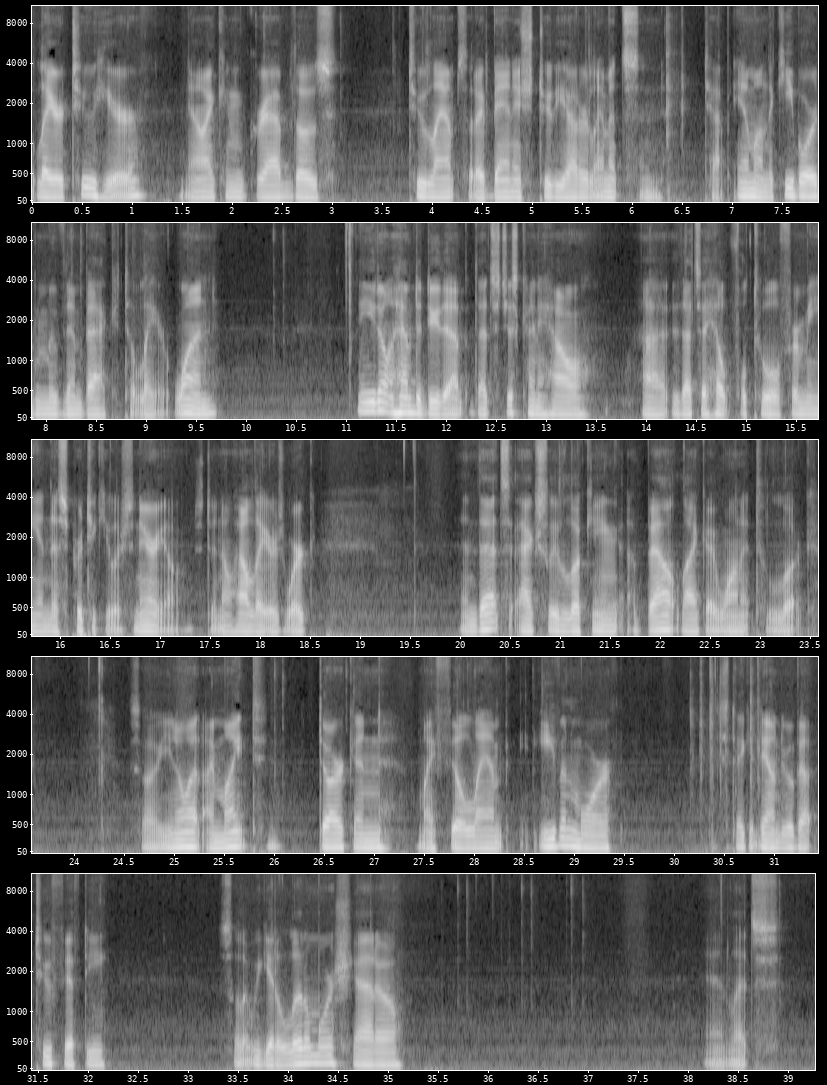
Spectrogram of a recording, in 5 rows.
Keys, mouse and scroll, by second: 0.3-2.1 scroll down 17, 2.1 click, 2.8 shift+click, 6.0 scroll down 10, 6.2 m, 8.1 m, 10.2 click, 13.2 scroll up 6, 14.3-15.0 scroll down 3, 15.0 scroll up 1, 15.9-16.7 scroll down 1, 25.8 click, 26.6 click, 28.4 click, 35.5 click, 36.3 click, 36.7 click, 38.7 click.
